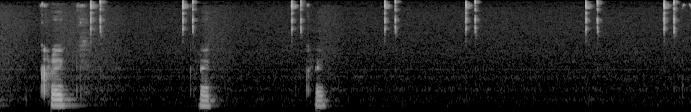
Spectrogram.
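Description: A computer mouse clicks at an even pace while a Photoshop collage is set up, with sharp close clicks about once a second and a few soft vocal sounds near the start.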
